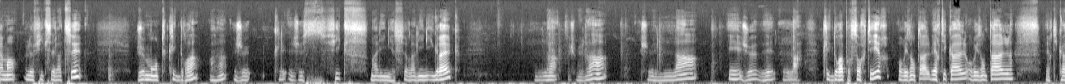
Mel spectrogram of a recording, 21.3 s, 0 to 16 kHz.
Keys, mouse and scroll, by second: 1.2 click, 3.0-4.0 right drag, 6.8 click, 11.2 click, 13.7 click, 15.6 click, 16.7 right click, 19.9-20.3 scroll down 1.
